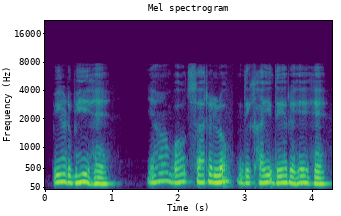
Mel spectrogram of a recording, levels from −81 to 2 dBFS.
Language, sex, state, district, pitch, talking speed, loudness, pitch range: Hindi, male, Jharkhand, Ranchi, 160 Hz, 155 wpm, -16 LUFS, 145-170 Hz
